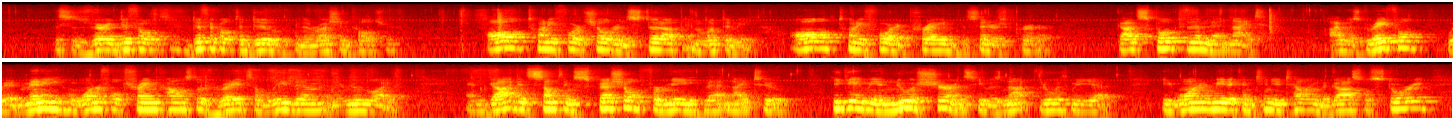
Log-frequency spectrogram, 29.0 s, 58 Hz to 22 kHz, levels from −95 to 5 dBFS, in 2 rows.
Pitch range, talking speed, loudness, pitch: 130-155 Hz, 170 wpm, -21 LUFS, 145 Hz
